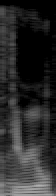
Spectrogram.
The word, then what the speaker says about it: ethereal: That's the earthrail, or I can't pronounce ethereal.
